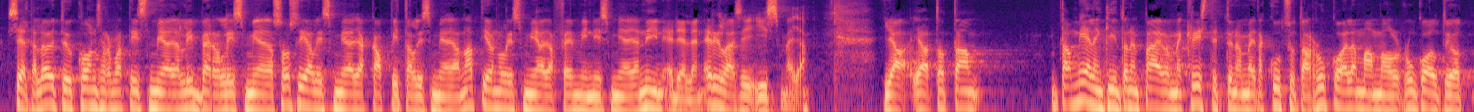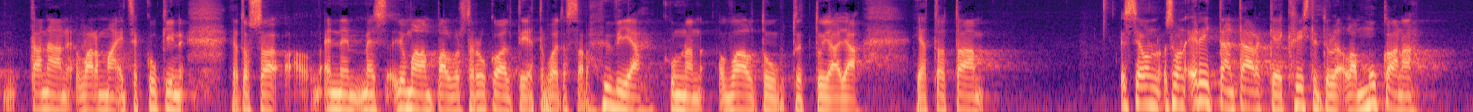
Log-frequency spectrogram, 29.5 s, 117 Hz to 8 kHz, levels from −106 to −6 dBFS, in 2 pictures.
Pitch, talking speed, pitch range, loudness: 120 Hz, 125 wpm, 110-130 Hz, -21 LUFS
